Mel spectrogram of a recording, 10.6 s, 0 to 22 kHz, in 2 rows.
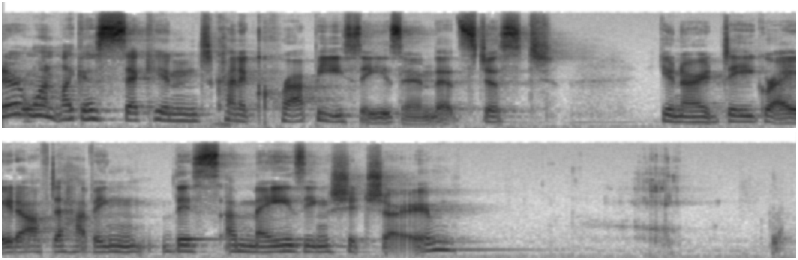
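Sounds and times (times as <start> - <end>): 
speech: 0.0 - 3.7, 4.4 - 8.4
person gulping a sip of coffee: 9.1 - 10.5.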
